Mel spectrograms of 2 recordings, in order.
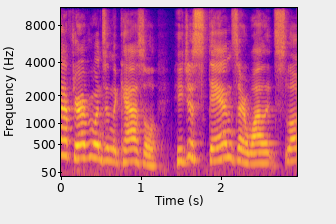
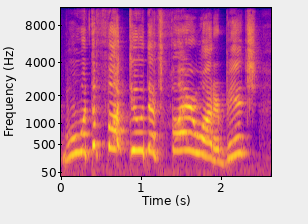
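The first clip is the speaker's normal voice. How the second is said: mock hero outburst; 11 semitones higher, 5 dB louder than usual. Mocking the hero's reaction.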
